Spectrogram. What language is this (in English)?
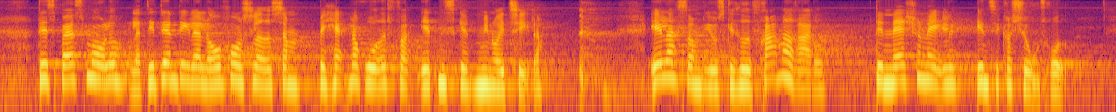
Danish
